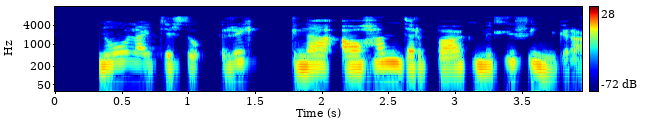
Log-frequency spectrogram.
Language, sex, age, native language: Icelandic, female, 11, Icelandic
